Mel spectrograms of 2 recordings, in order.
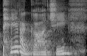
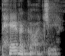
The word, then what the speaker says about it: pedagogy: communicatively cooperatively collaboratively uh pedagogy is a word that gets mispronounced in terms of stress allocation the stress or the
